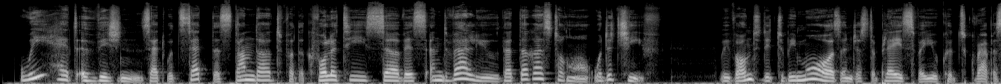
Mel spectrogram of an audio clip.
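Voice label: German, English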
